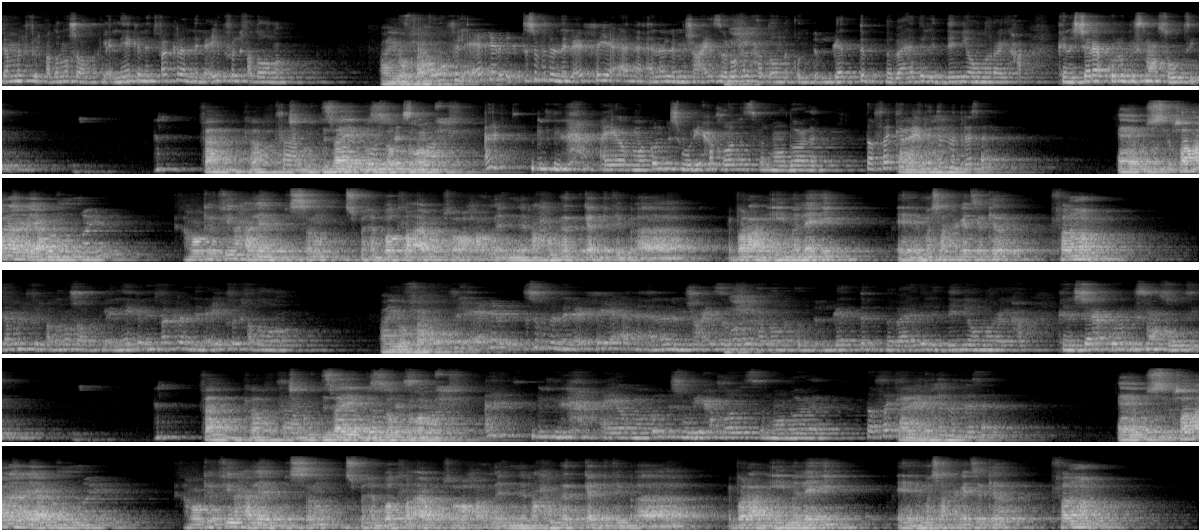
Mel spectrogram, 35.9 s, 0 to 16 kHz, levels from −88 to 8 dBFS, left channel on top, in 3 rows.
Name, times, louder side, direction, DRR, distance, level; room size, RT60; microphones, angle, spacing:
voice 1, 0.0-2.8 3.9-12.0 14.7-16.4 16.8-17.0 17.3-20.2 20.6-22.0 23.5-25.1, left 3 dB, 85° left, 5 dB, 0.5 m, -26 dB
voice 2, 3.8-4.3 7.3-7.5 14.0-16.4 20.9-21.4 23.1-24.8 25.8-30.7 31.2-32.3 32.9-34.0 34.5-34.9, equal, 5° left, -2 dB, 0.5 m, -19 dB
6.6 x 2.3 x 2.9 m, 1.3 s
head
